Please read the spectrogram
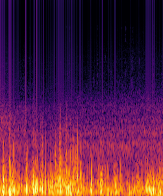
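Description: Gusty wind buffeting the phone's microphone, a loud, irregular low rumble, as a thunderstorm moves in.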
